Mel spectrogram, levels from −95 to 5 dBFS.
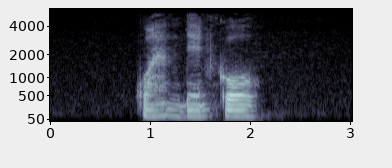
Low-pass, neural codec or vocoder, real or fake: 5.4 kHz; vocoder, 22.05 kHz, 80 mel bands, Vocos; fake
